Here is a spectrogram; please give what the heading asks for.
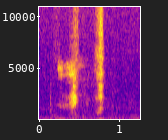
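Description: Two quick, quiet scratching strokes, like a pen or pencil moving across paper, against a faint background hum with no talking.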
